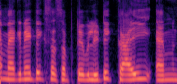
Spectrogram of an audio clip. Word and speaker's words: chi: काई जो है वो स्पेलिंग ये है CHI। रिजल्ट जो है वो क्या है, छी, ठीक है। ये है तुम्हारा रिजल्ट आज की तारीख में, ठीक है। हाँ, वैसे काई कहा जाता है।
